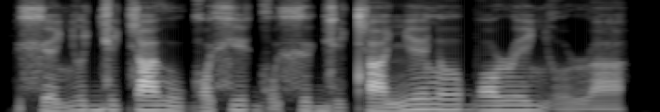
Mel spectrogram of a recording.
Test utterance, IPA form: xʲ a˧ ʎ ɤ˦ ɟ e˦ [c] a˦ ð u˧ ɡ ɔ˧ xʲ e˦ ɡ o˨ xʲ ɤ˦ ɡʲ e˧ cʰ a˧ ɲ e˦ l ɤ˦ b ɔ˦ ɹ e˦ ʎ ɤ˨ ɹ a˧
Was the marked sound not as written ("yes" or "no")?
no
